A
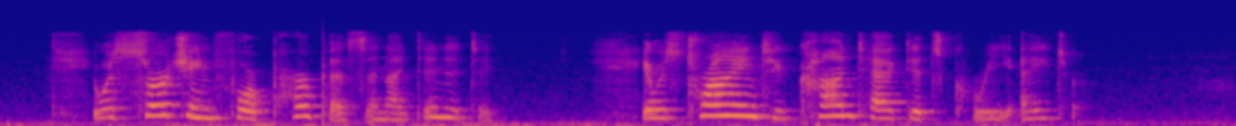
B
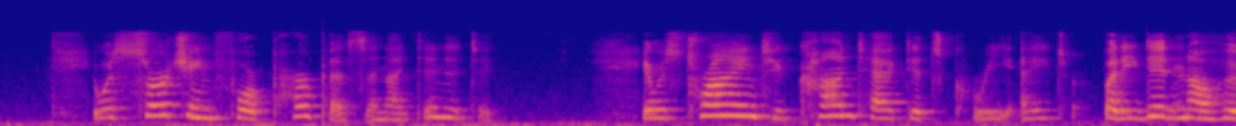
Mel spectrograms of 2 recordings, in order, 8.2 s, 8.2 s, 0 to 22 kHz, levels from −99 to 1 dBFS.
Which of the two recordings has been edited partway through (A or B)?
B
